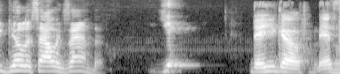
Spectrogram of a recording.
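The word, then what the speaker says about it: Gilgeous-Alexander: uh Shay is it Gil I can never pronounce his last name right Gil say Gillis Alexander yeah there you go that's it he has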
